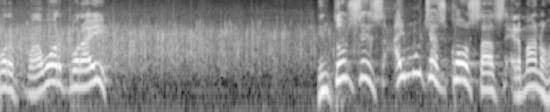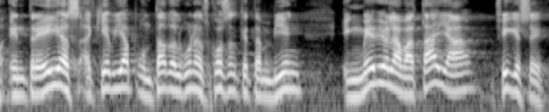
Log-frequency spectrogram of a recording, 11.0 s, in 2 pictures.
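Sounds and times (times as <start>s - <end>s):
audience clapping hands loudly: 0.0s - 4.3s
speech: 0.1s - 1.2s, 3.2s - 10.9s.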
